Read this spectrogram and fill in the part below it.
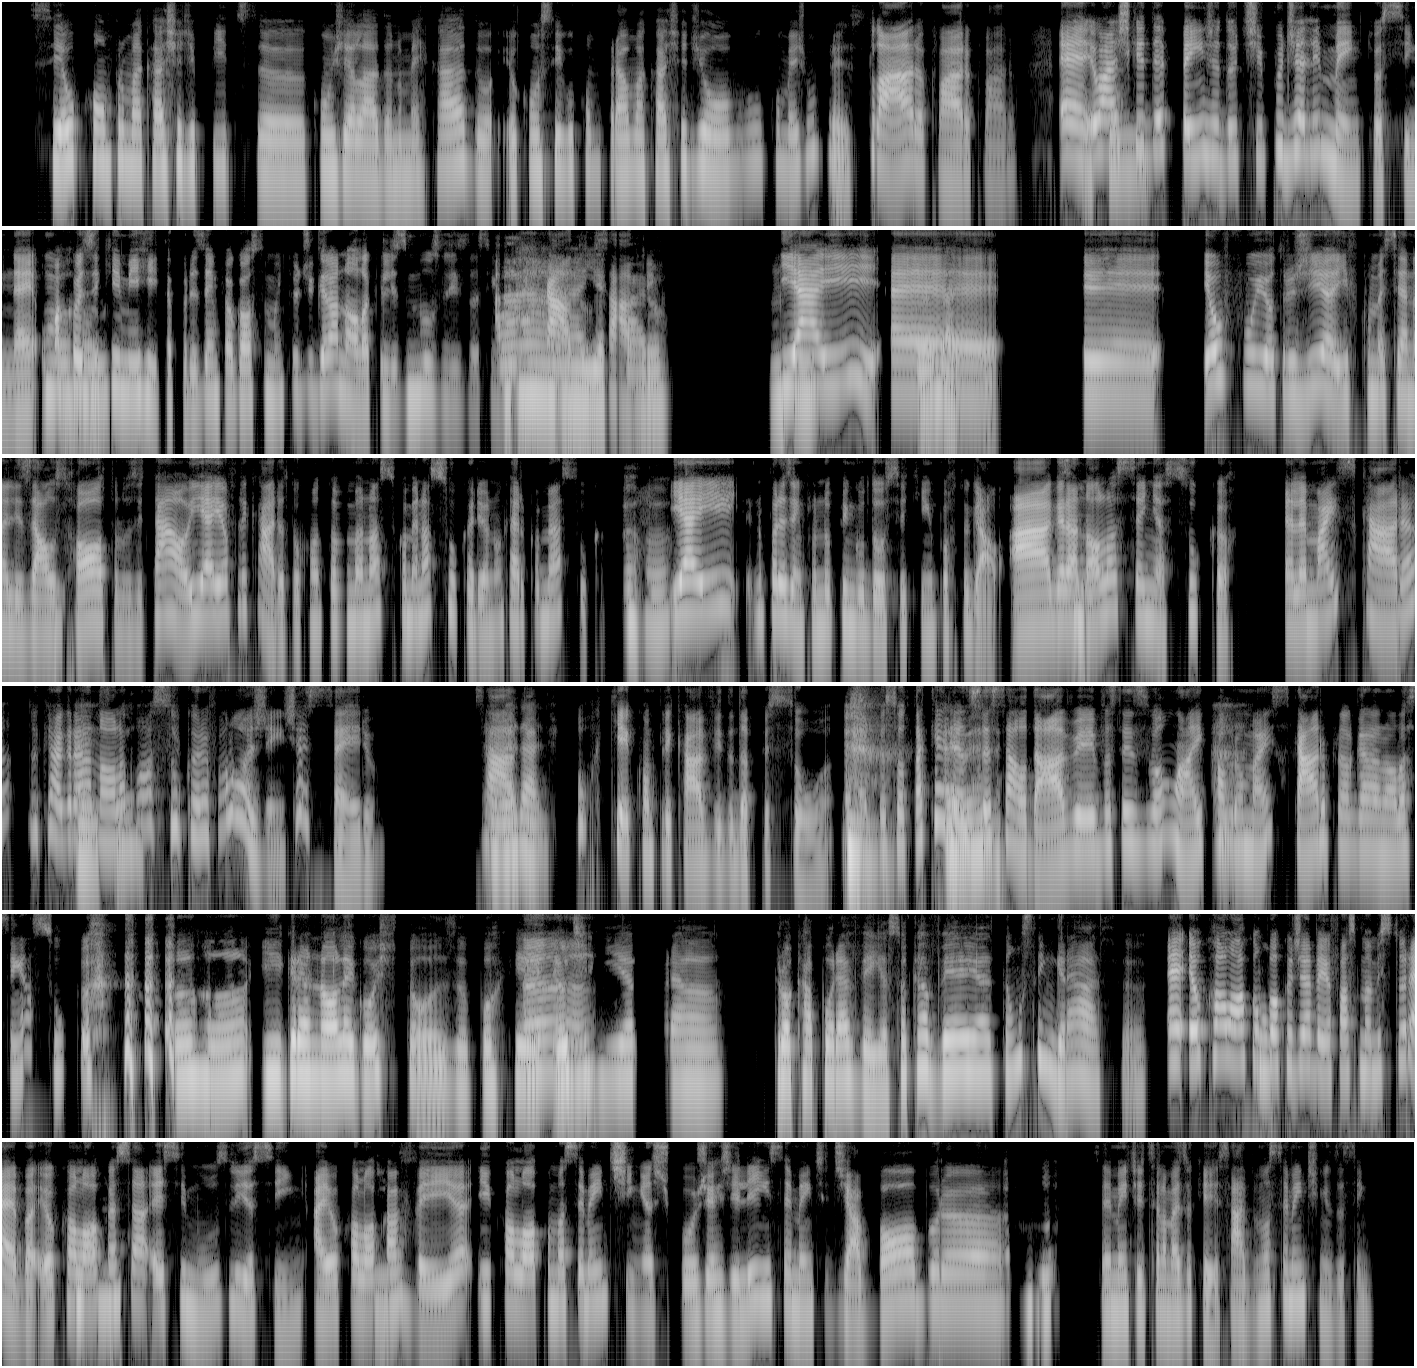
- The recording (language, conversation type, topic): Portuguese, unstructured, Qual hábito simples mudou sua rotina para melhor?
- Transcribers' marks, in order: laugh; laugh; unintelligible speech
